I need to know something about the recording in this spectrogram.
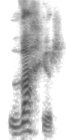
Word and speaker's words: Zahir: En árabe el sahir se pronuncia zahir, y todo estudioso del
